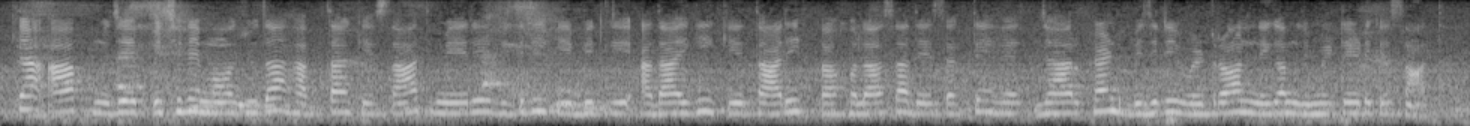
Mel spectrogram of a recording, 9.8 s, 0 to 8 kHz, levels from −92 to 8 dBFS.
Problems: constant background noise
